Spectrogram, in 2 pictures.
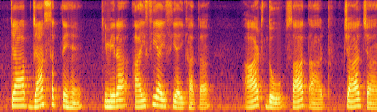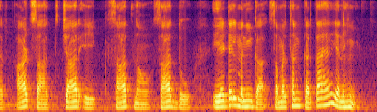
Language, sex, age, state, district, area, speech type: Hindi, male, 30-45, Delhi, New Delhi, urban, read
